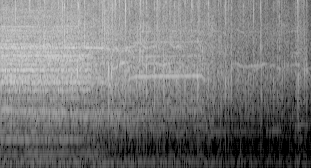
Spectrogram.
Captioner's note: audience cheering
